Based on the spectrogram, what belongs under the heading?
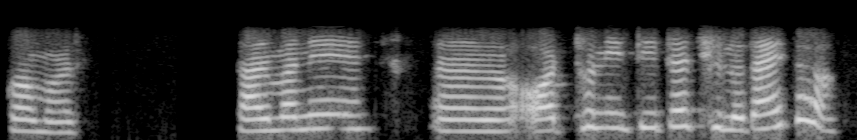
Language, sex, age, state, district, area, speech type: Bengali, female, 18-30, West Bengal, Purba Bardhaman, urban, conversation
